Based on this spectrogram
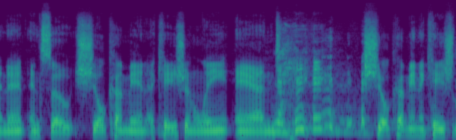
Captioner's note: chuckling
